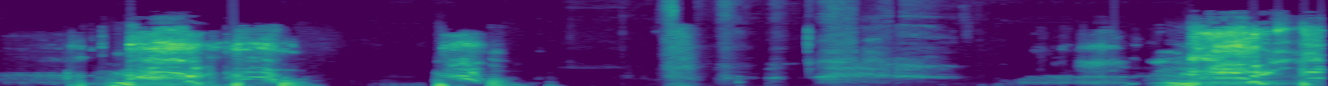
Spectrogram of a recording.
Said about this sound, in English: Coughing right into my fucking ear.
